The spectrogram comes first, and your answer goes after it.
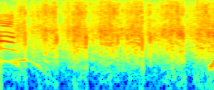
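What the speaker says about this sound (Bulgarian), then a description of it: "Аплодисменти, дами и господа, цялата зала е на крака." Loud, continuous applause fills a hall during a televised dance competition show as the audience stands, dense clapping throughout with a short tonal musical flourish at the very start.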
